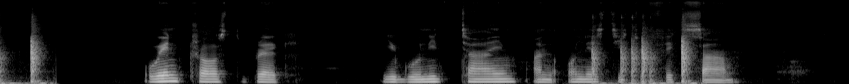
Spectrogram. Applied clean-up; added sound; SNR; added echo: none; Knock; 7 dB; none.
